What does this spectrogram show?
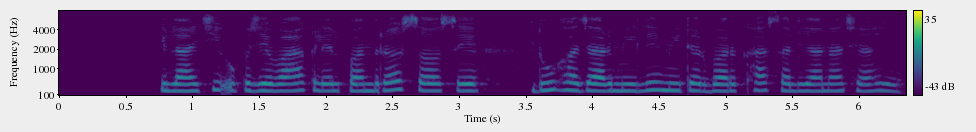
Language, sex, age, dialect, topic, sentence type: Maithili, female, 18-24, Bajjika, agriculture, statement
